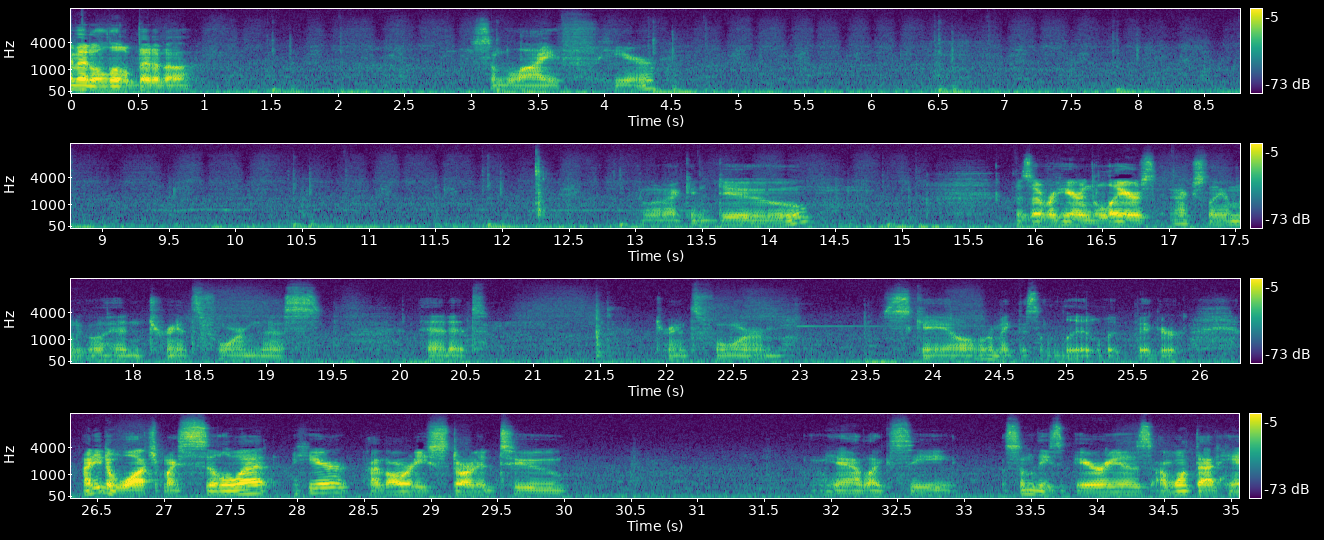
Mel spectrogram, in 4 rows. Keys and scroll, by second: 0.1 space, 3.3 space, 6.5 space, 10.5 space, 14.9 space.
